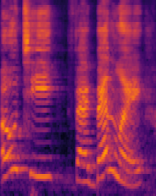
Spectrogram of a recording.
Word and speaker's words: OT Fagbenle: So my guess is that this is OT Fagbenle. I looked it up. That's how you pronounce it, from The Handmaid's Tale, giving the MCU their answer to Will Smith's Deadshot.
